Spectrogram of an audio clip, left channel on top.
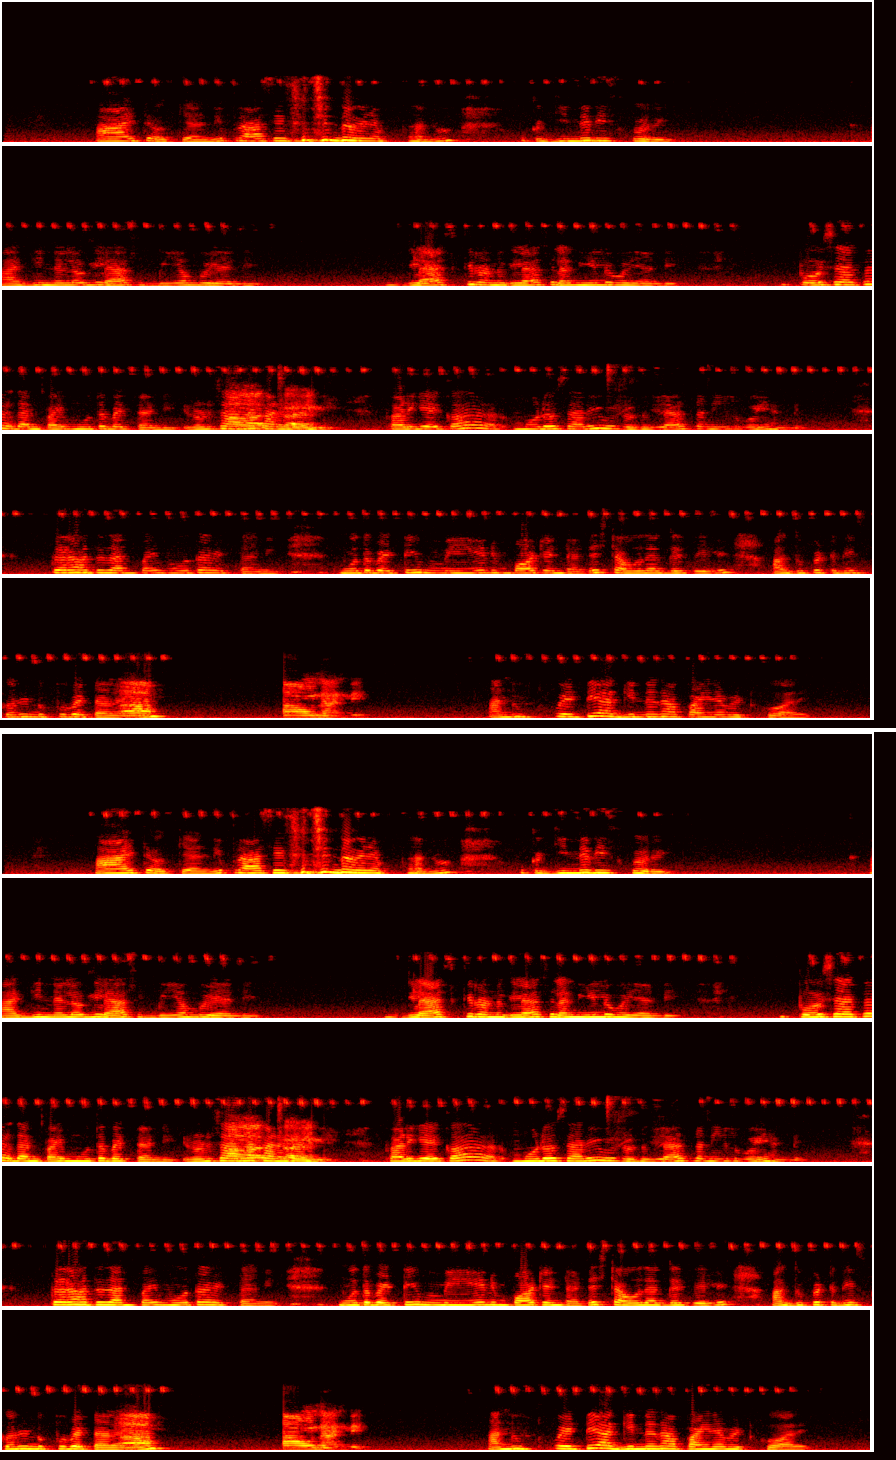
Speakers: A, on the right; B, on the right.
A: ఆ అయితే ఓకే అండి ప్రాసేస్ చిన్నగా చెప్తాను ఒక గిన్నె తీసుకోరి ఆ గిన్నెలో గ్లాసు బియ్యం పోయ్యడి గ్లాస్కి రొండు గ్లాస్ లా నీళ్లు పోయండి యండి పోసాక దానిపై మూత పెట్టండి ఇరండు చాల
B: ఆ
A: <unintelligible> కడగండి
B: సరేండి
A: కడిగాక మూడోసారి రెండు గ్లాసుల నీళ్ళు పోయండి తర్వాత దానిపై మూత పెట్టండి మూత పెట్టి మెయిన్ ఇంపార్టెంట్ అంటే స్టవ్ దగ్గరికి వెళ్ళి అగ్గి పెట్టె తీసుకొని ను ఉప్పు పెట్టాలండి.
B: ఆ అవునండి
A: అన్నప్పు పెట్టి ఆ గిన్నెను ఆ పైన పెట్టుకోవాలి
